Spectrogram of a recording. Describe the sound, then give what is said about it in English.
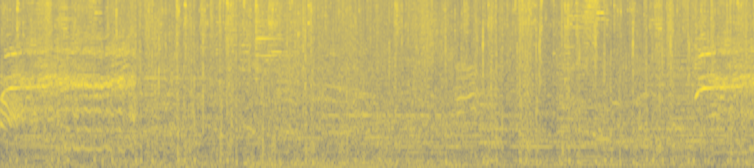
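A pony carrying two riders gallops hard, urged on by heels banging against its flanks, its hooves pounding in a loud, steady rush, with a shrill whinny ringing out near the start and again at the very end. “Chester swung up behind her and reached around her to take hold of the reins, banging his heels against the pony's flanks.”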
